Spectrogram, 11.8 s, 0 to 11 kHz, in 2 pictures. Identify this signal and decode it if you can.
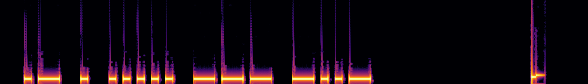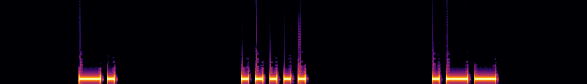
Morse code, heard as a keyed tone, about 17 wpm, spaced as for 10 wpm, 700 Hz. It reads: AE5OX N5W
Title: USA Call Signs - 5 Characters - 6x Character Spacing - 17wpm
